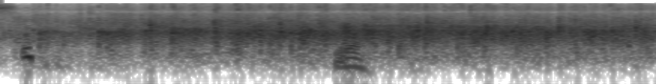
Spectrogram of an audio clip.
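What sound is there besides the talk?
audience applause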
